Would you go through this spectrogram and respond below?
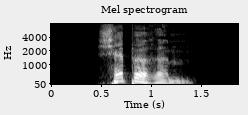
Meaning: strong dative masculine/neuter singular comparative degree of schepp
- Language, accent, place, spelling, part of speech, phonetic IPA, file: German, Germany, Berlin, schepperem, adjective, [ˈʃɛpəʁəm], De-schepperem.ogg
